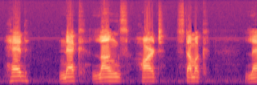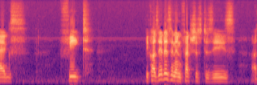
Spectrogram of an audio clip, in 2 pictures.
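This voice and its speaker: A man from Kenya, a middle-aged infectious disease doctor, giving a measured, earnest talk about his work. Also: medium pitch, pushed and bright. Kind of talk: prepared career talk to camera.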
